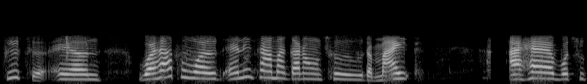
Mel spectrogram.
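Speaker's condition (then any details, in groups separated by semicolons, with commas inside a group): Hearing loss with speech impediment; congenital hearing loss, hearing aids since 15 months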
